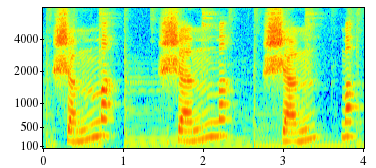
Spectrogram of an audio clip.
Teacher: So it is rising from the middle of your voice range to the highest. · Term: the rising tone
